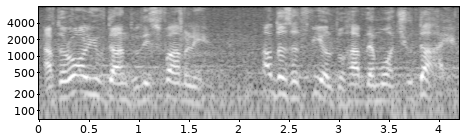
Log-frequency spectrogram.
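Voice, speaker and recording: An actor playing a hot-tempered, blunt young Greek warrior, forceful and challenging, in a video game drama. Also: male voice, a little high, animated, brisk, noisy background, close to an everyday voice. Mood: accusing.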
